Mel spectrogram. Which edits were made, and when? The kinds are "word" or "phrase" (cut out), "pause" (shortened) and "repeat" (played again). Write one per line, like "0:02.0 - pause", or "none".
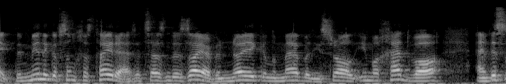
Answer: none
